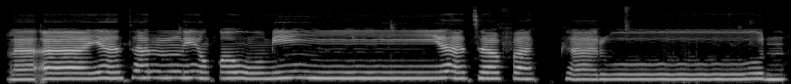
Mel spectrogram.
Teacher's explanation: tanwin bertemu dengan ya tasydid ini didengungkan idgham bi gunnah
